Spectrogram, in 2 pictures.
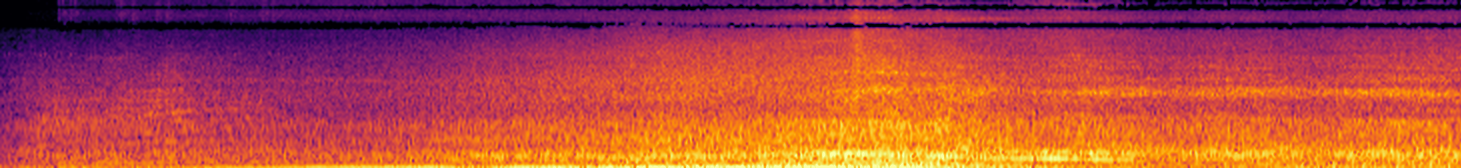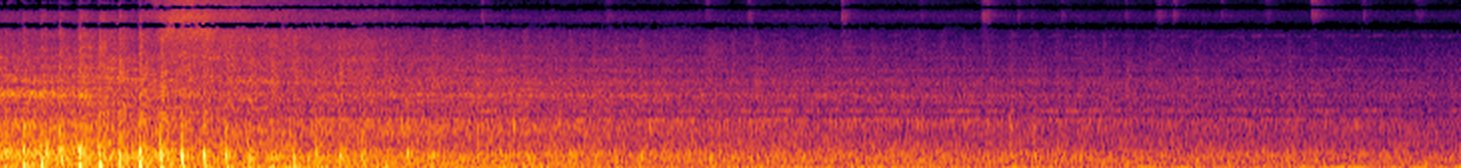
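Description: A Long Island Rail Road train going by on the tracks, growing louder to a peak with a deep hum whose pitch falls as it passes. It is followed by a quick run of clicks from the wheels over rail joints, then the sound fades away.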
